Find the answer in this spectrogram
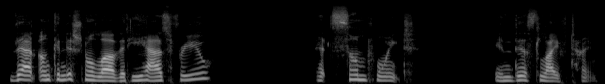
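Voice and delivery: voice catching with emotion. Telling listeners a story that still moves them, choked up. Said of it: "I get choked up just telling that story".

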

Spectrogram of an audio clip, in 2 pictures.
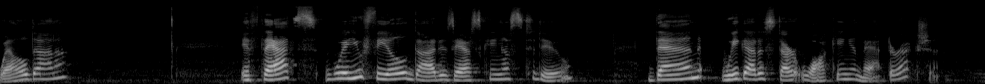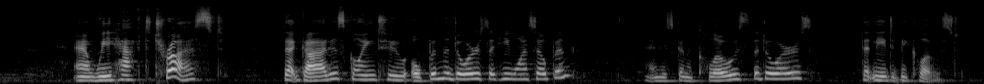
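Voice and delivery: very calm, soft, even, unhurried voice. Recalling how Brian answered her while she stood shaking; imitating Brian's calm tone. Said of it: "very calmly very calmly he said to me".

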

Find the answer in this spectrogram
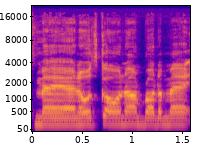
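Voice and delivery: heavy street slang voice, laid on thick. Telling a story, the speaker imitates how two guys who walked in were talking. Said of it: "They were talking like this".

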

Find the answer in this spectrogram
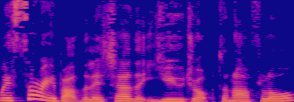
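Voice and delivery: pointed, passive-aggressive announcer voice. Doing their best version of the tannoy announcement, mock passive-aggressive announcer. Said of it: "really like passive aggressive".

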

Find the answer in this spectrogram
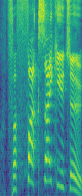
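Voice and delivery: high, slow exasperated yell. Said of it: "Why are you yelling?".

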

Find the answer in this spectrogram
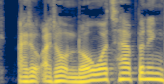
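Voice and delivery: usual speaking voice

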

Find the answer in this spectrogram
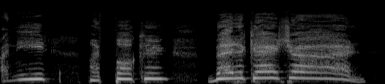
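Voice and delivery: mock, very high, shrill, drawn-out screaming. Retelling what a man kept screaming about his medication: imitating a man screaming. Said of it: "he's just like screaming how he needs his medication".

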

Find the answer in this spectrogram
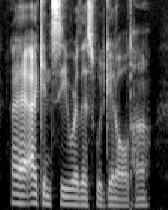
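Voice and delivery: put-on flat delivery. Quoting one character's reply to another, retelling a deadpan line. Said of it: "Mr. Feeney just deadpans to Jack".

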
